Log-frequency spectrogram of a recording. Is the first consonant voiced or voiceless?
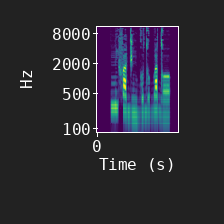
voiced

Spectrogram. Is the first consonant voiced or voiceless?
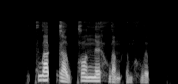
voiceless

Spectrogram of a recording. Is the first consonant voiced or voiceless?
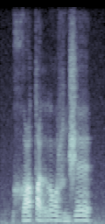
voiceless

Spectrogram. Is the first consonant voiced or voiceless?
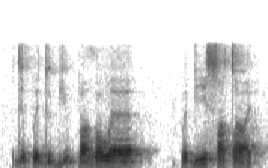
voiced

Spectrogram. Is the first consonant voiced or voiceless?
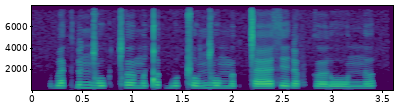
voiced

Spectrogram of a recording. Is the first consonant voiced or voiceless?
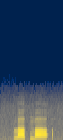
voiceless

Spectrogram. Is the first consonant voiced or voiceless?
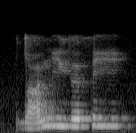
voiced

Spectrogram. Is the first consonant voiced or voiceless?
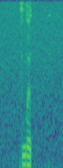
voiceless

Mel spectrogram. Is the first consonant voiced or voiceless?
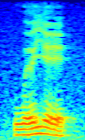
voiced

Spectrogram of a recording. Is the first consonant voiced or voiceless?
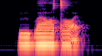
voiced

